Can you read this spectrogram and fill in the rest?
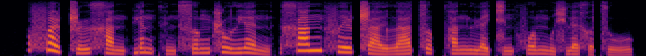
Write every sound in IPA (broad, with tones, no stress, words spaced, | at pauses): fa˥˩ɪ̯ ʈ͡ʂɻ̩˧˥xa˨˩npjɛ˥˩nt̪ʰy˩n sɤ˥ŋ ʂu˥˧ljɛ˥˩n | xa˥n fe˥ɪ̯ʈ͡ʂa˨˩ɪ̯lä˧˥ t͡sɤ˥˩t̪ʰa˥n lɥɛ˨˩t͡ɕi˦n fɤ˥ n̪u˨˩ɕɥɛ˥˩xɤ˩t͡su˨˩˦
